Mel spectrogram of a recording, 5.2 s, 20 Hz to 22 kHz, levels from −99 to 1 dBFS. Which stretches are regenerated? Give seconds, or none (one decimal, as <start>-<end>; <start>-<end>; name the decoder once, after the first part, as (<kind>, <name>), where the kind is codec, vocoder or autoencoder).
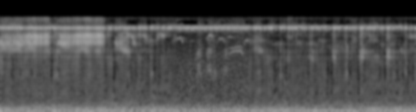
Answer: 0.0-2.2 (vocoder, BigVGAN v2); 3.1-5.2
